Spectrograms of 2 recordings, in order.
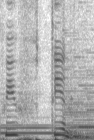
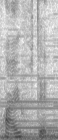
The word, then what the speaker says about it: fifteen: disini 15 berarti ya 15 itu book dibacanya fifteen bukan Five Ten Oke fifteen Miles Winda masih sering menemukan siswa yang ketika angka 15 membacanya five feat Keith strong itu salah ya kurang tepat yang benar adalah Vixion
